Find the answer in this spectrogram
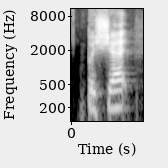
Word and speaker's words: Bichette: Josh was saying it right in sync, saying Bichette.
